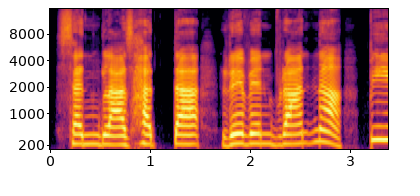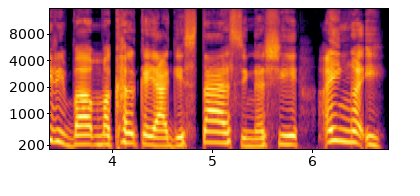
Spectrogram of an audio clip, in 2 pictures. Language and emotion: Manipuri, surprised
